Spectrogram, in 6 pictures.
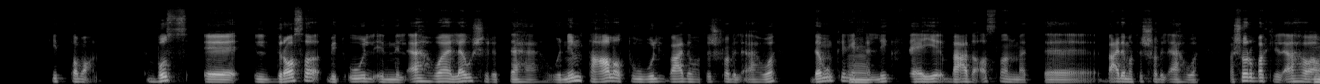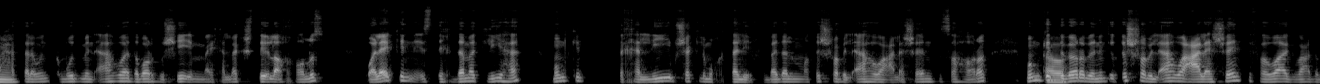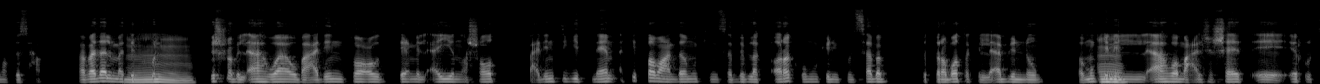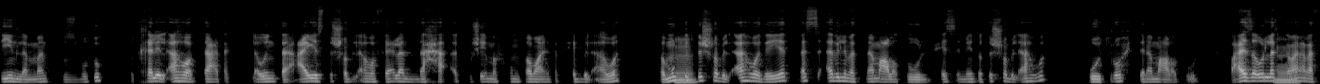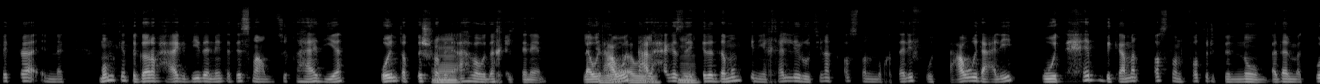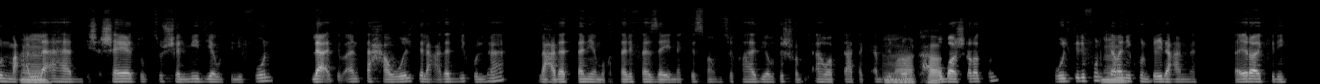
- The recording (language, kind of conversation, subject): Arabic, advice, إزاي أحسّن نومي لو الشاشات قبل النوم والعادات اللي بعملها بالليل مأثرين عليه؟
- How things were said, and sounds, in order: in English: "الروتين"; in English: "روتينك"; in English: "وبسوشيال ميديا"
